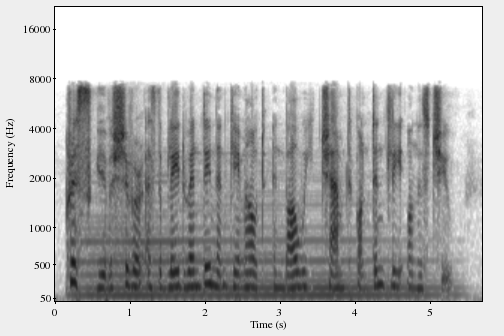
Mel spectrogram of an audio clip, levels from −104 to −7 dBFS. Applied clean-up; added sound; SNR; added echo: none; Bowed string instrument; 11 dB; none.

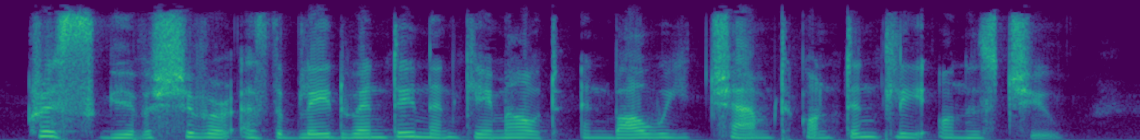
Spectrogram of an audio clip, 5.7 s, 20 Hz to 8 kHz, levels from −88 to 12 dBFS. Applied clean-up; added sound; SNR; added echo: none; none; none; none.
